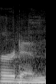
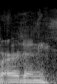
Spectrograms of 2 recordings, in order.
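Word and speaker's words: Yrden: and it lets he's i think it's actually pronounced erden that's what uh what's his name vezimir says but it's like once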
